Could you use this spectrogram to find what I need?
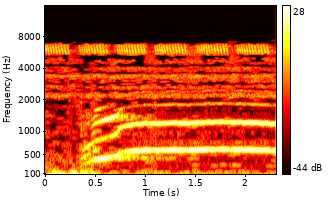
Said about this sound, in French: Et ces animaux, ces animaux qui hurlent, mais c'est vrai, mais...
